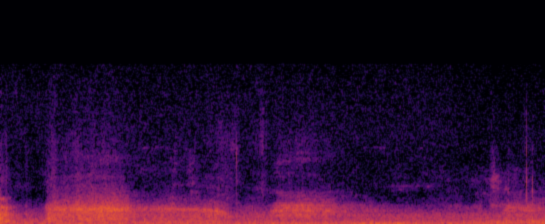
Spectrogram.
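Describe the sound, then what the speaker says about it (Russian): Crows caw in the morning outside a winter balcony, three or four drawn-out calls at moderate distance over a steady outdoor hiss, with no talk. "Вот целое утро каркают вороны."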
